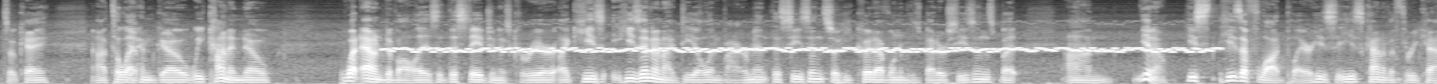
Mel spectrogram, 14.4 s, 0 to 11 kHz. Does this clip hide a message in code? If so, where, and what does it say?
Yes: multi-tone FSK (Olivia or MFSK type), about 250 Hz wide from 3.8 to 12.3 s, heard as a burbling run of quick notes, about 31.25 baud, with speech in English.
